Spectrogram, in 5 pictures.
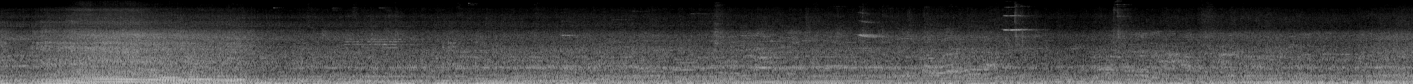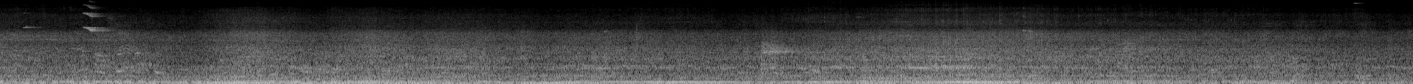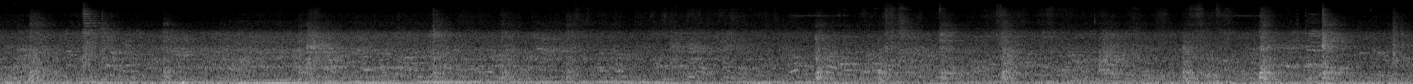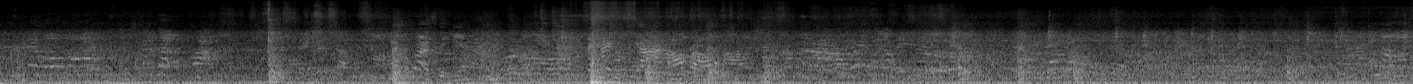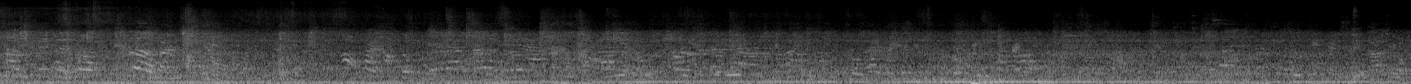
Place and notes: {"title": "竹東中央市場, Zhudong Township - Walking in the traditional market", "date": "2017-01-17 11:11:00", "description": "Walking in the traditional market inside", "latitude": "24.74", "longitude": "121.09", "altitude": "123", "timezone": "GMT+1"}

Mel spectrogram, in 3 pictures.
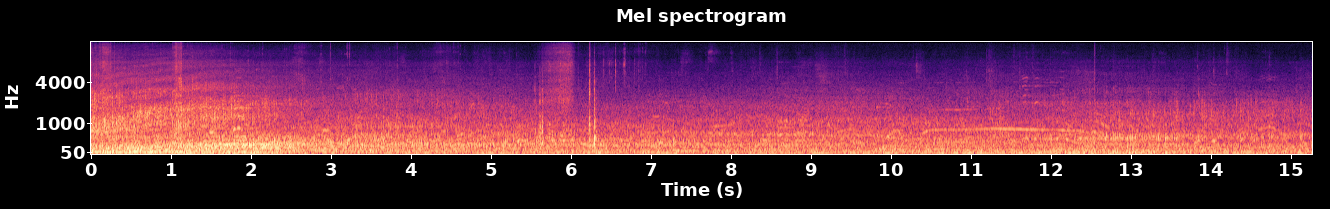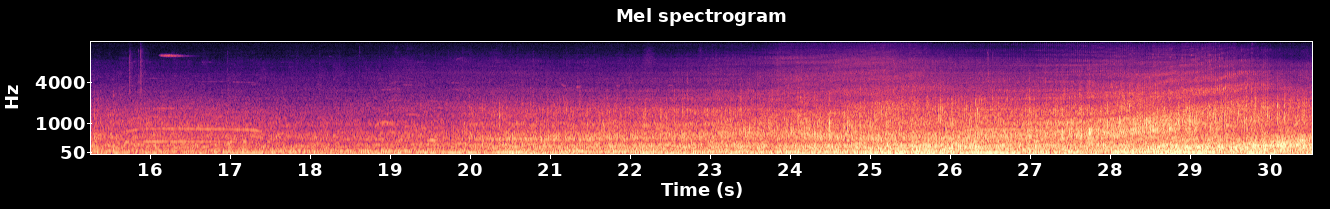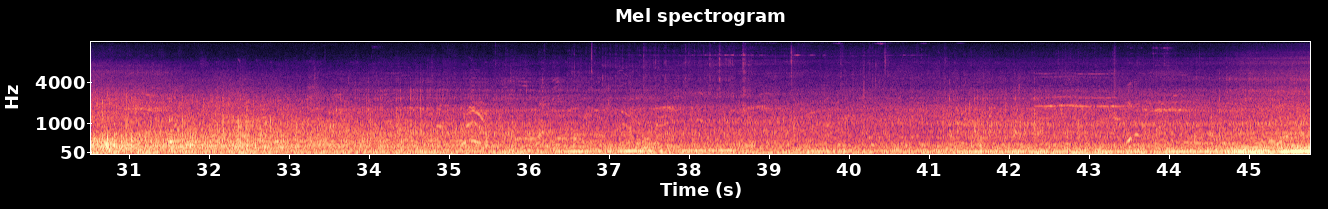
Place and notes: {"title": "berlin wall of sound-lohmuhlen-harzerstr.corner. j.dickens 020909", "latitude": "52.49", "longitude": "13.44", "altitude": "35", "timezone": "Europe/Berlin"}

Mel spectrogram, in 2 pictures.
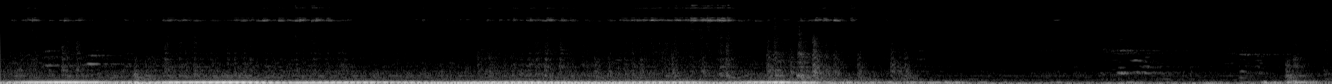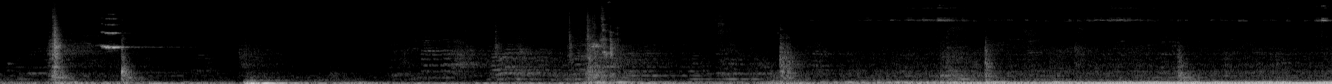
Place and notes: {"title": "Bruxelles, Ieperlaan - elevator ride", "date": "2013-03-24 19:20:00", "description": "ride in the narrow elevator of an appartment house\n(Sony PCM D50, DPA4060 binaural)", "latitude": "50.86", "longitude": "4.35", "altitude": "23", "timezone": "Europe/Brussels"}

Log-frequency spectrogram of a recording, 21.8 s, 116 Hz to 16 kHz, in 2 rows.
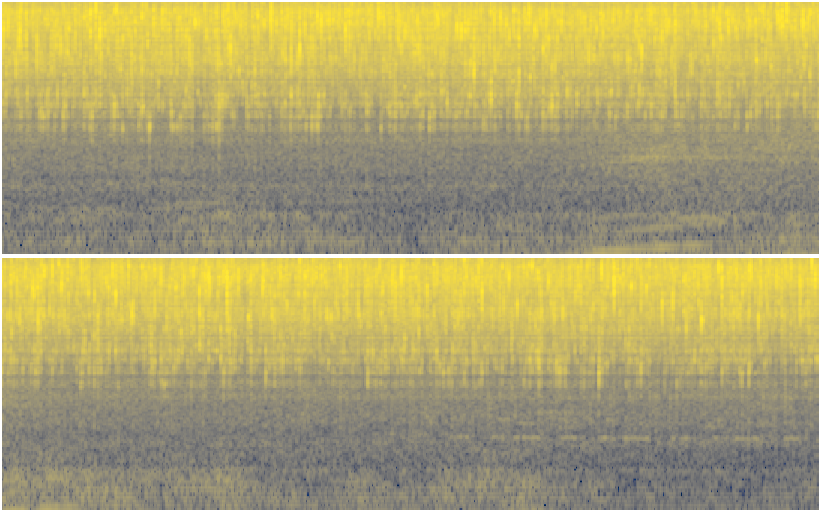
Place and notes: {"title": "Stary Sącz", "date": "2011-06-01 12:30:00", "description": "St. Kingas Spring", "latitude": "49.56", "longitude": "20.64", "altitude": "313", "timezone": "Europe/Warsaw"}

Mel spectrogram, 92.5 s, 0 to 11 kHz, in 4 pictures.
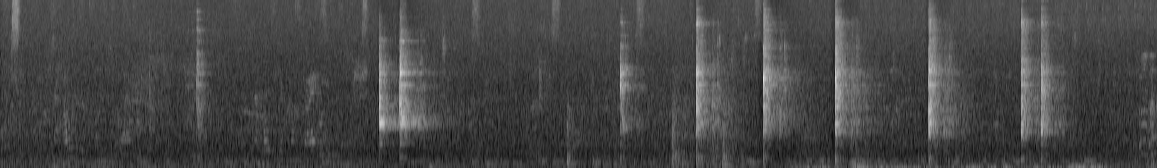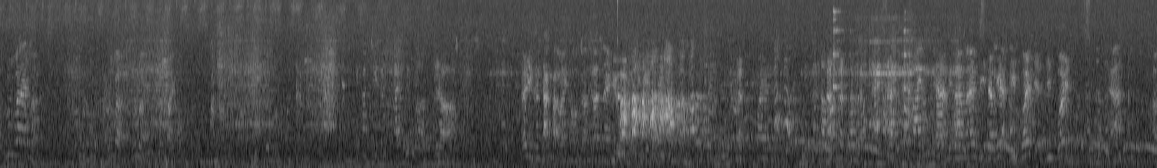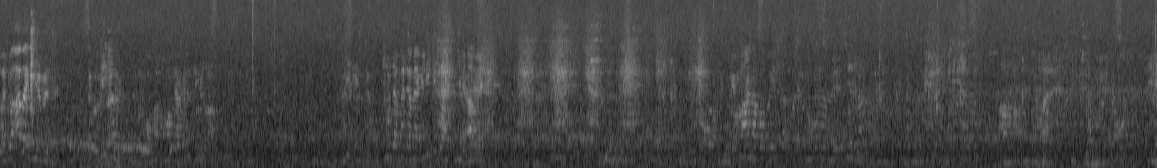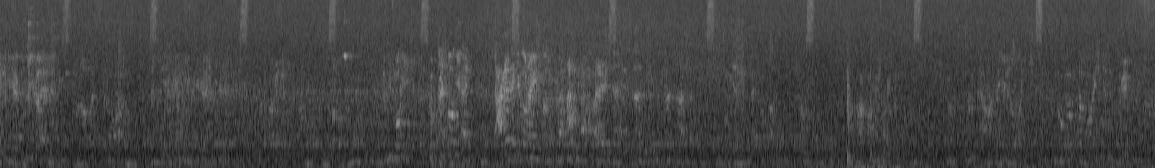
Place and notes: {"title": "Kirchmöser Ost - afternoon ambience /w work sounds", "date": "2022-08-31 14:34:00", "description": "Kirchmöser Ost, at the garden, late summer, rural afternoon ambience, neighbours at work\n(Sony PCM D50", "latitude": "52.38", "longitude": "12.44", "altitude": "35", "timezone": "Europe/Berlin"}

